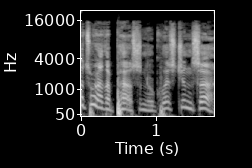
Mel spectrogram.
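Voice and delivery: very loud, high, silly sketch-comedy voice. Answering a woman's question, the narrator jokes back in a Monty Python voice. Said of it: "I said in a Monty Python voice".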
